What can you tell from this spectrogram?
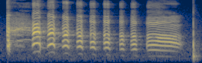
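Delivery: soft laugh after the punchline; soft amused laugh. Acted. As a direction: chuckle at your own joke.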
